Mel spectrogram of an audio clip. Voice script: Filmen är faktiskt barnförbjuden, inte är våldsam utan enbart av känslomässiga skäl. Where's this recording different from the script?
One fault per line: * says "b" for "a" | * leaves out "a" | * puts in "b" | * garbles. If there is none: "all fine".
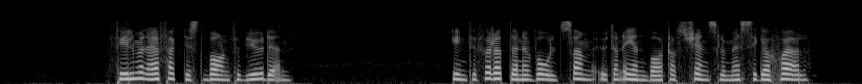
* puts in "för att den"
